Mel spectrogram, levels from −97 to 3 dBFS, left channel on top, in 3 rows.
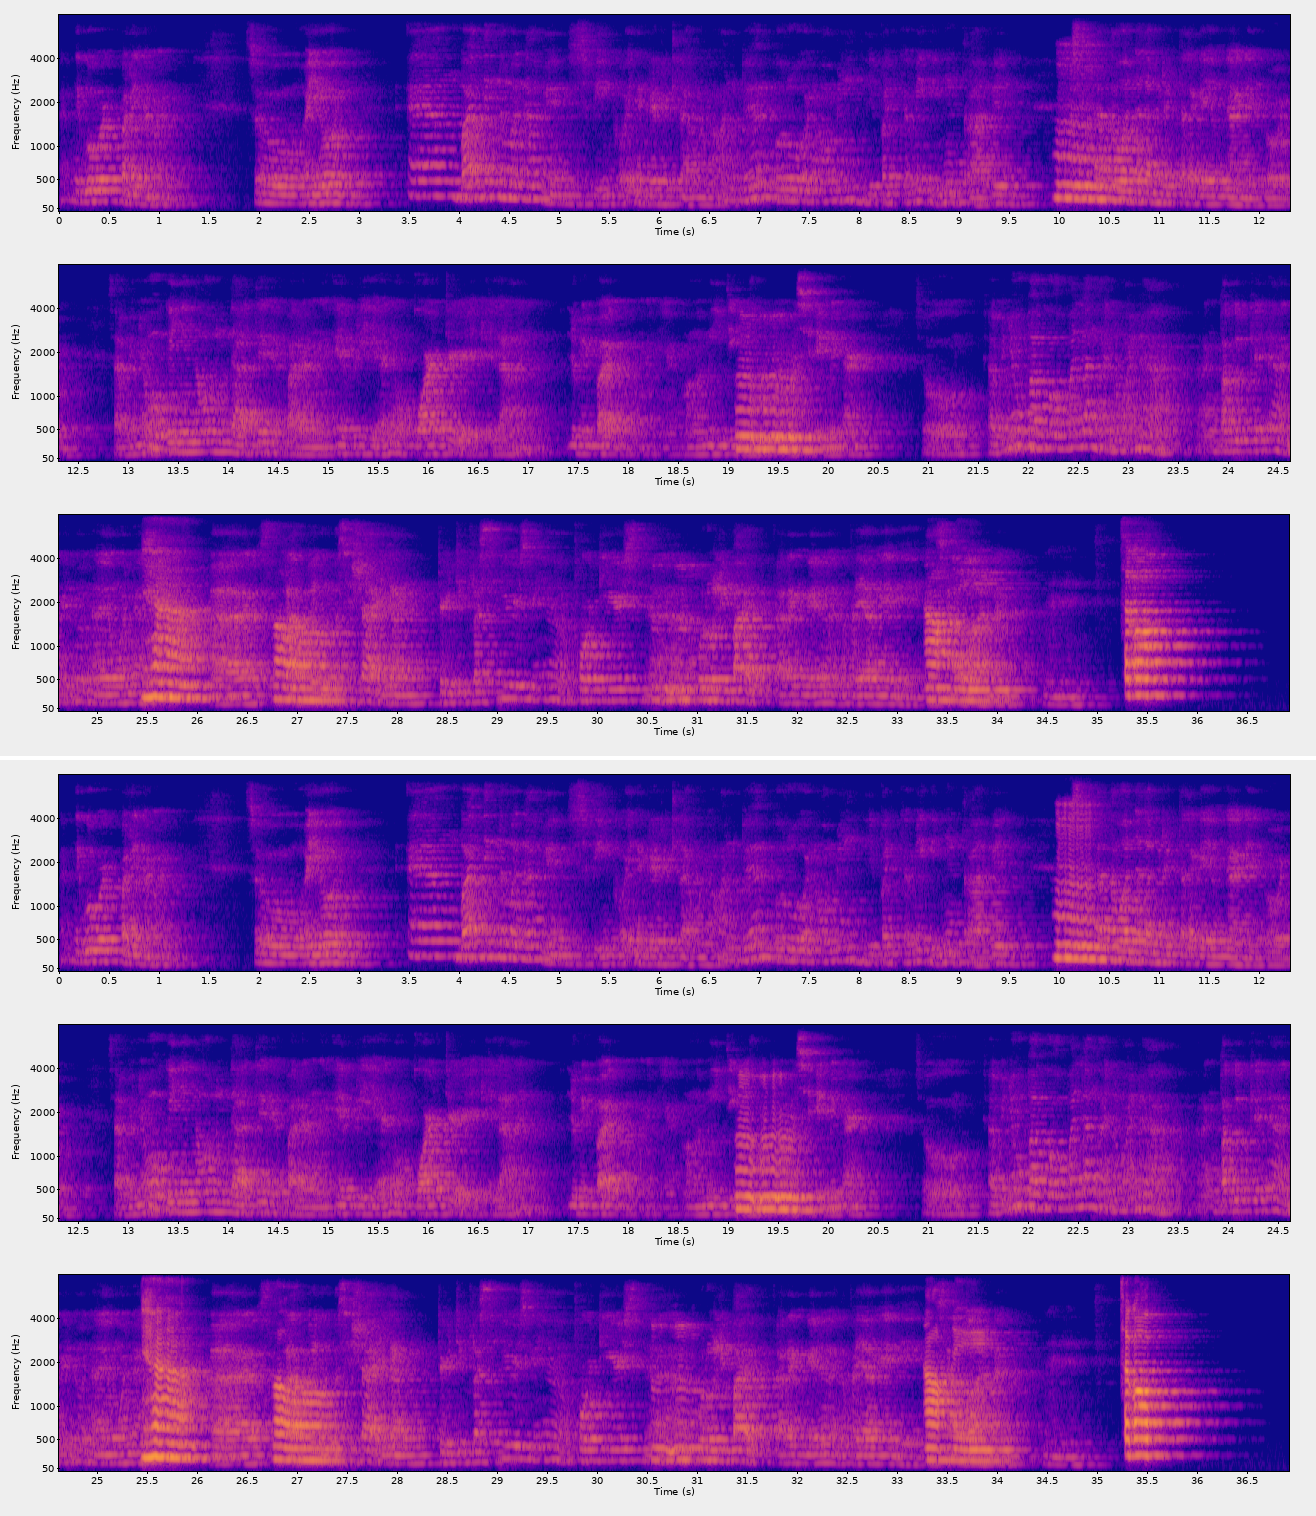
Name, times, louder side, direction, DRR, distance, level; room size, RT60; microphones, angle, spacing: voice 1, 0.0-2.9 3.5-9.5 9.8-12.4 12.9-17.1 17.4-20.3 20.6-21.3 21.6-25.5 26.1-34.1 34.4-34.8, equal, 5° right, -5 dB, 0.9 m, -45 dB
voice 2, 9.9-10.5 19.1-19.8 25.4-26.0 26.8-27.4 30.5-31.1 33.3-34.0 35.2-35.5, right 4 dB, 60° right, 6 dB, 0.4 m, -31 dB
4.8 x 2.4 x 4.5 m, 1.2 s
head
